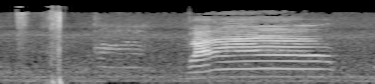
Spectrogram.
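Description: A Siamese cat gives a loud, drawn-out meow while begging for food.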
